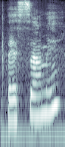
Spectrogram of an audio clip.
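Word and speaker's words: Bésame: means is Christy and in Spanish is pronounced best sunny you back here they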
